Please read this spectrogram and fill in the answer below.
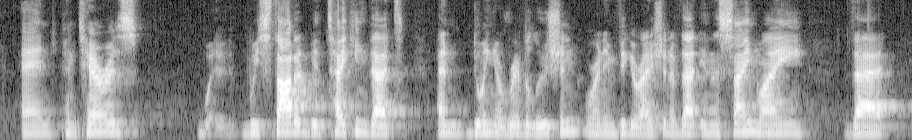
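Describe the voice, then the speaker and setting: With an Australian accent, a man speaks at a fairly slow pace in a bright, sharp tone, his fairly high pitch flat and monotone while his loudness swings widely. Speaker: solutions engineer at a tech conference. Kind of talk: conference talk. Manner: halting with fillers and restarts.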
